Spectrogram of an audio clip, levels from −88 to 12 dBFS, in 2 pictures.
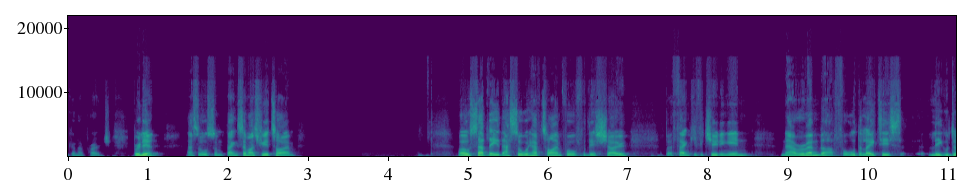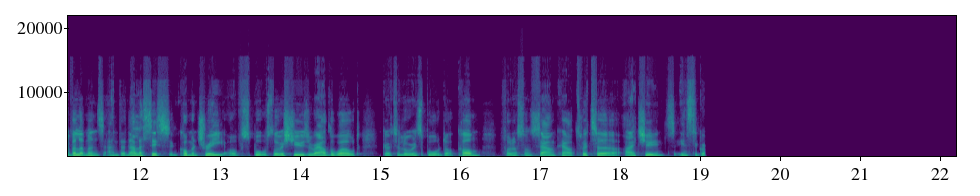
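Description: Speech recorded through Opus voice compression, and the codec damage is plainly audible from start to finish. The voice has the muffled, slightly hoarse, somewhat robotic quality of a hybrid Opus stream, with linear-prediction coding for the lower band and a thin transform layer on top, which fits a bitrate around 16 kbps. Then at 19.06 s there's an audio dropout to silence. The sound cuts out mid-flow into dead silence with no room tone, and it stays that way to the end of the clip. The likely cause is the input going away, through a lost connection, an unplugged device or a stray mute, while the recorder kept writing.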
